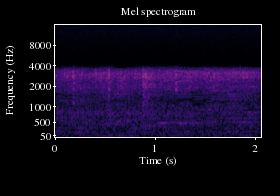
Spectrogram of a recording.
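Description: Low, steady background hiss with a few faint ticks.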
